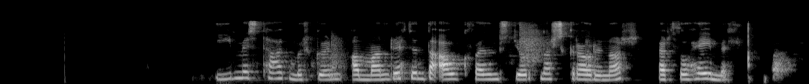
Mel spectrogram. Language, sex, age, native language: Icelandic, female, 20-29, Icelandic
